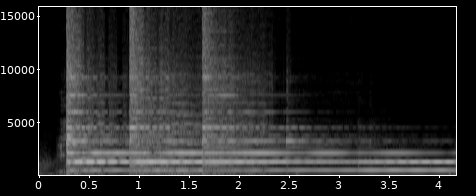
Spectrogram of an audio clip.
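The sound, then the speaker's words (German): A large original bell hung in a bell frame rings out with a few loud strikes. Each strike leaves a bright, sustained metallic tone that lingers and slowly fades between hits. “Das ist einer von den größten, was wir drin haben, mit der Originalglocke. Ich leite die jetzt einmal um.”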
